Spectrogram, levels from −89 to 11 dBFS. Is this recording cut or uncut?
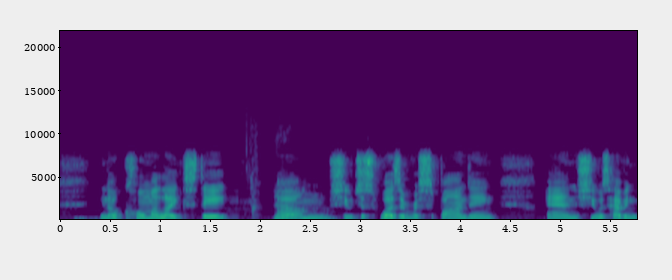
uncut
